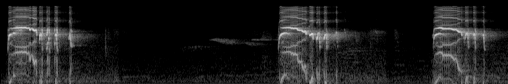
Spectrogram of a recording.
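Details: Oriental magpie-robin fighting song, harsh and coarse: three loud raspy bursts of sweeping whistles and rapid clicks, separated by long silences with a brief faint chirp.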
